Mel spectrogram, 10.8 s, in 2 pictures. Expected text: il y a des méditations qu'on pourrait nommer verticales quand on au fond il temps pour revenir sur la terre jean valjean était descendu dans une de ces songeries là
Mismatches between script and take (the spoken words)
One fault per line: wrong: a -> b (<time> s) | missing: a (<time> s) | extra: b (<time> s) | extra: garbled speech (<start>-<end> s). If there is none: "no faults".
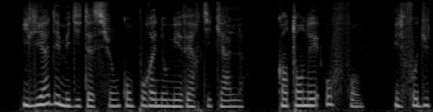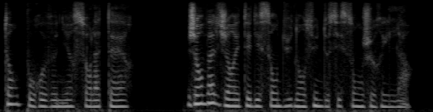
extra: est (3.9 s)
extra: faut du (5.0 s)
